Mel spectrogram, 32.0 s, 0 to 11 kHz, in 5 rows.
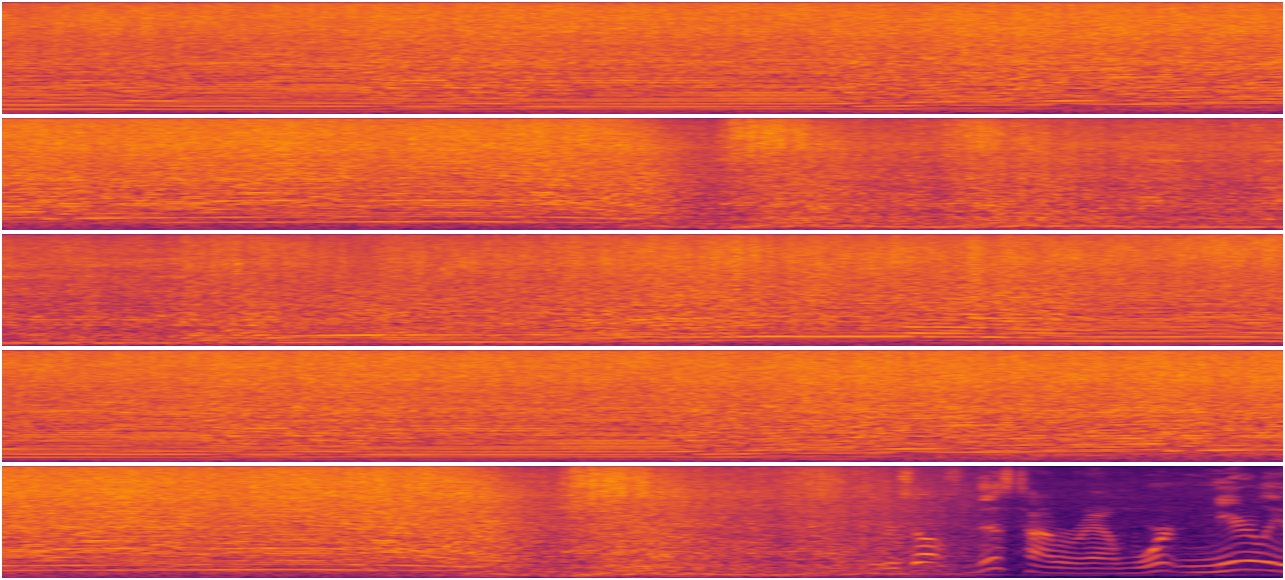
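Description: Naturally aspirated 665 cubic inch big-block Chevy V8 with open four-into-one headers running at full throttle on an engine dyno, its pitch climbing steadily as the rpm sweeps up during a power pull. The sound drops briefly about ten seconds in and again near the end, between pulls.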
